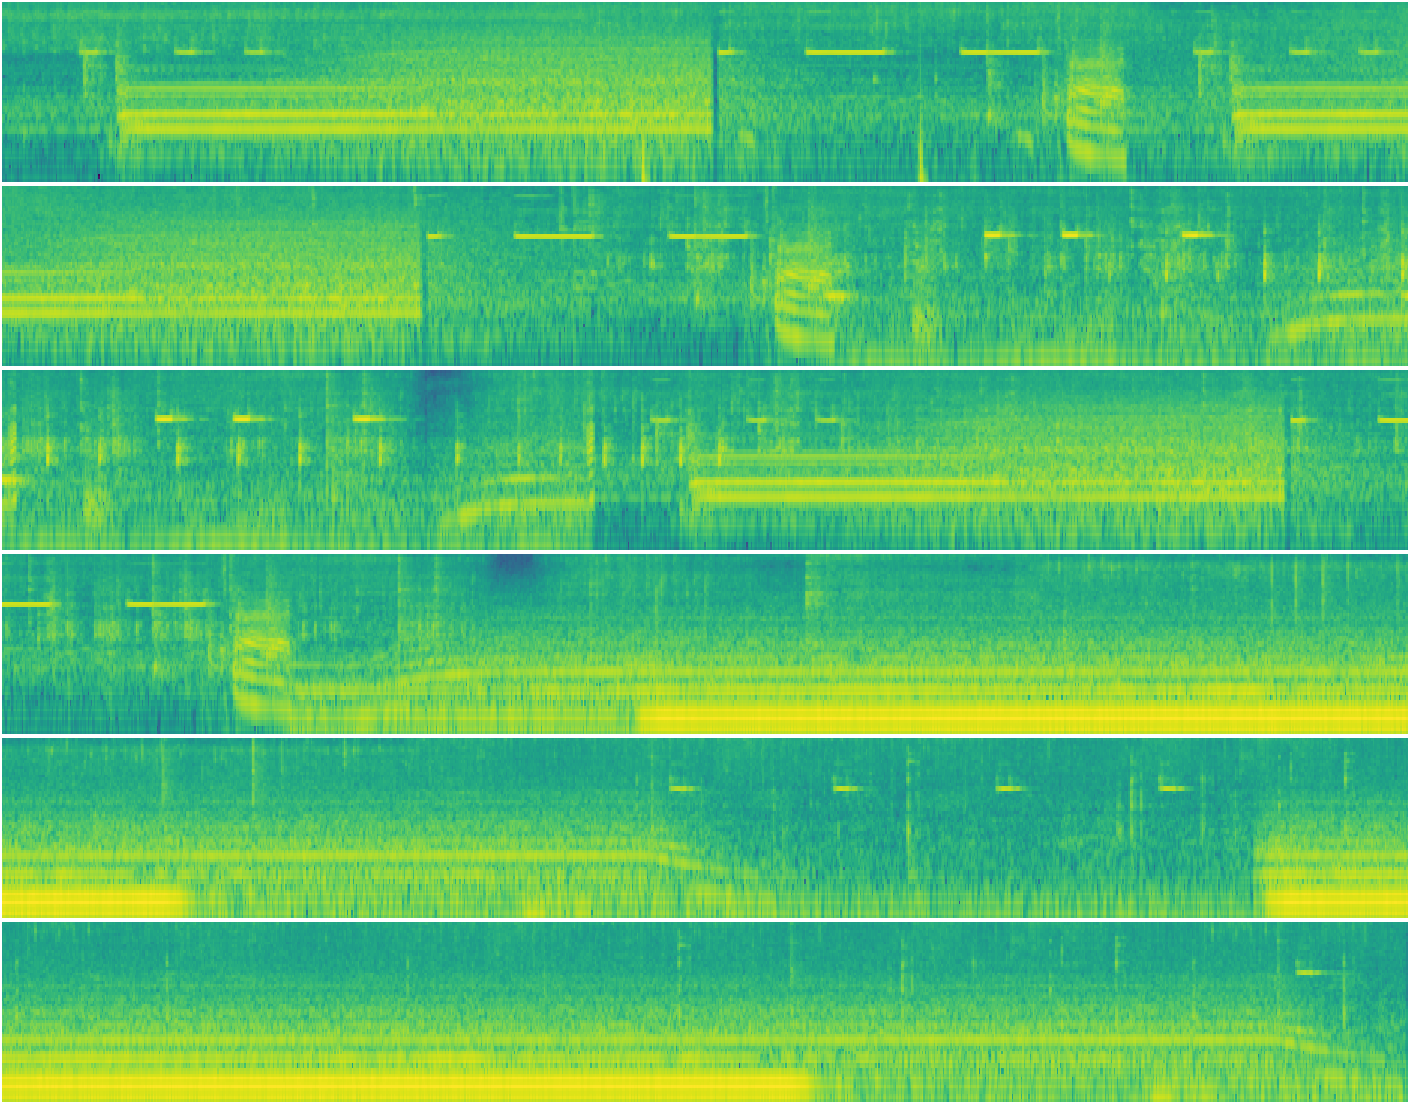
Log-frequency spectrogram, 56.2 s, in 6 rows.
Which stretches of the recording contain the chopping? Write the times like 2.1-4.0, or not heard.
15.9-23.5.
